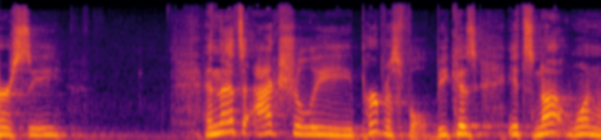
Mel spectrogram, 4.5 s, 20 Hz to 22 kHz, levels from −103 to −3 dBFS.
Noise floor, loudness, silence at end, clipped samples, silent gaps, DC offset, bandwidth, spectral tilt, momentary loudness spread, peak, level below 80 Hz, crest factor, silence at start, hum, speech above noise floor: -60 dBFS; -28 LUFS; 0 s; under 0.1%; none; under 0.1%; 19 kHz; -4 dB/octave; 7 LU; -12 dBFS; -74 dBFS; 18 dB; 0 s; none; 32 dB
